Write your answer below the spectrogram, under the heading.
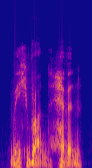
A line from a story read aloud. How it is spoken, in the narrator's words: Alvardo added to the thought hastily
